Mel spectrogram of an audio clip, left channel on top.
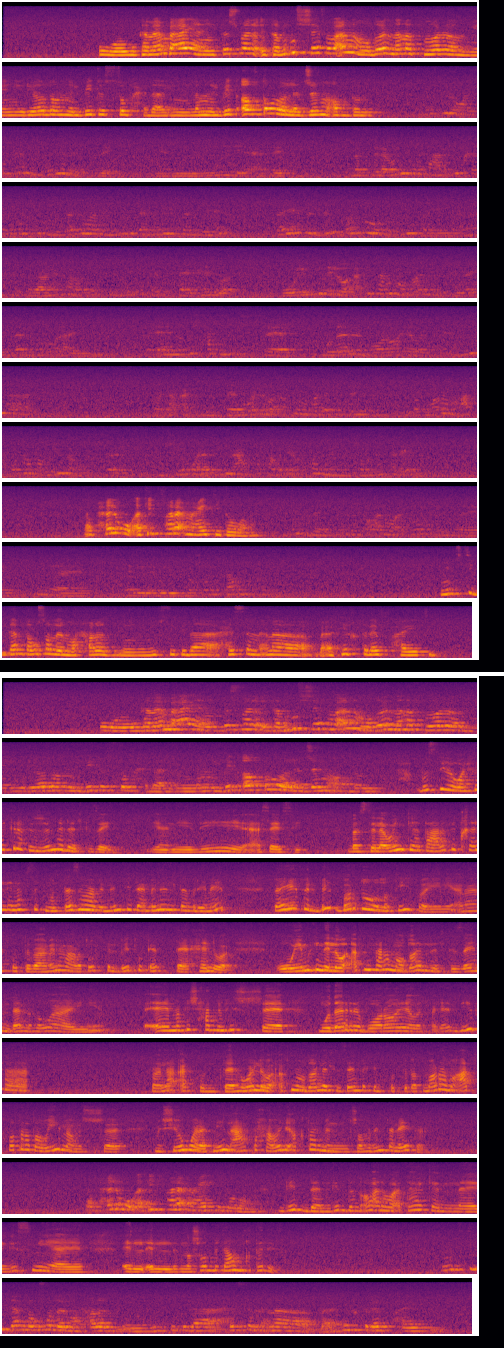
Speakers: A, on the left (about 70°); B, on the right (about 85°).
A: و- وكمان بقى يعني تشمل طب انت شايفة بقى ان موضوع ان انا اتمرن يعني رياضة من البيت الصبح ده يعني ده من البيت افضل ولا الجيم افضل
B: بصي هو الفكرة في الجيم الالتزام يعني دي أساسي بس لو انت هتعرفي تخلي نفسك ملتزمة بان انت تعملي التمرينات فهي في البيت برضو لطيفة يعني انا كنت بعملها على طول في البيت وكانت حلوة ويمكن اللي وقفني فعلا موضوع الالتزام ده اللي هو يعني آه، مفيش حد مفيش آه، مدرب ورايا والحاجات دي ف فلا كنت هو اللي وقفني موضوع الالتزام لكن كنت بتمرن وقعدت فترة طويلة مش مش يوم ولا اتنين قعدت حوالي اكتر من شهرين تلاتة
A: طب حلو واكيد فرق معاكي طبعا
B: جدا جدا اه انا وقتها كان جسمي آه، ال- ال- النشاط بتاعه مختلف
A: نفسي بجد اوصل للمرحلة دي يعني نفسي كده احس ان انا بقى في اختلاف في حياتي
